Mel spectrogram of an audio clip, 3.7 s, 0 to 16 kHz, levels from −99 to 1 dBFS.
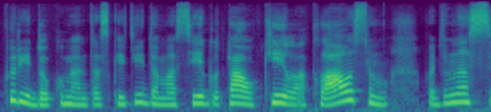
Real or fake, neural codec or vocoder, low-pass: fake; codec, 44.1 kHz, 2.6 kbps, SNAC; 14.4 kHz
